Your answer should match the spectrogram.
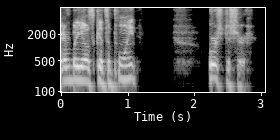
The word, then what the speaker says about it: Worcestershire: Worcestershire. That's how you say it.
